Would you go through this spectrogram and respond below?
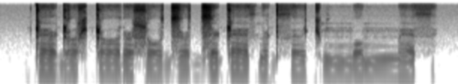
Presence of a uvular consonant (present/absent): absent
